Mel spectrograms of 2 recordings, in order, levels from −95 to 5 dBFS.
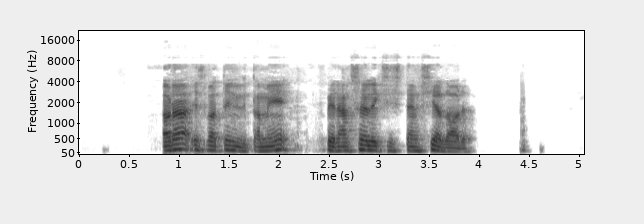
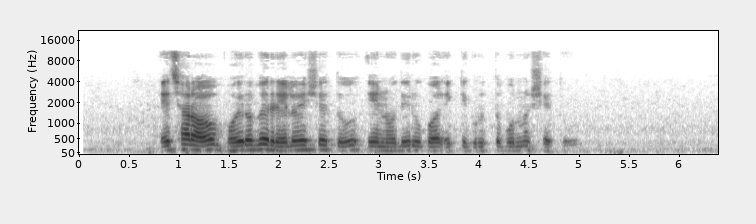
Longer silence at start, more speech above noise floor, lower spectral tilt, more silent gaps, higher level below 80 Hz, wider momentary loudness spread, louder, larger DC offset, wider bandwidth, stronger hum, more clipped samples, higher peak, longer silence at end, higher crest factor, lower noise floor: about the same, 0.85 s vs 0.8 s; first, 59 dB vs 39 dB; about the same, -6.5 dB/octave vs -5.5 dB/octave; neither; about the same, -60 dBFS vs -60 dBFS; second, 8 LU vs 15 LU; first, -19 LUFS vs -23 LUFS; neither; second, 7.6 kHz vs 11.5 kHz; neither; neither; first, -2 dBFS vs -6 dBFS; second, 0.6 s vs 1.45 s; about the same, 20 dB vs 20 dB; first, -78 dBFS vs -61 dBFS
